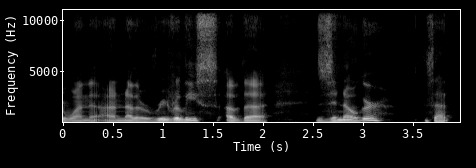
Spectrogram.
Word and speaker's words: Zinogre: another 20th anniversary one another re-release of the Zinogre is that how we're pronouncing it yeah Zinogre yeah that's right um this thing I love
